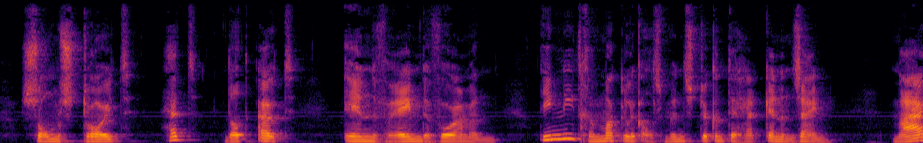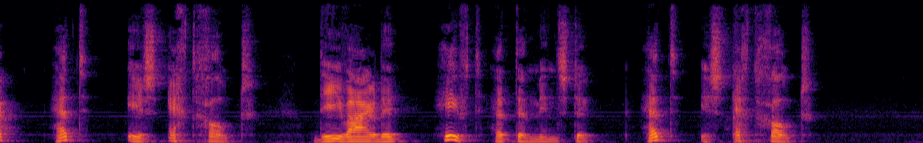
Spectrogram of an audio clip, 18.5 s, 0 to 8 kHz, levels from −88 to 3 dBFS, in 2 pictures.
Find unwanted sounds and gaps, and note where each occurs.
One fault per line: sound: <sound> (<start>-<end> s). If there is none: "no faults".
no faults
